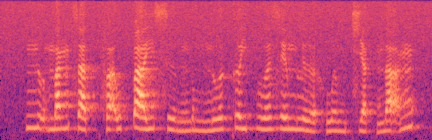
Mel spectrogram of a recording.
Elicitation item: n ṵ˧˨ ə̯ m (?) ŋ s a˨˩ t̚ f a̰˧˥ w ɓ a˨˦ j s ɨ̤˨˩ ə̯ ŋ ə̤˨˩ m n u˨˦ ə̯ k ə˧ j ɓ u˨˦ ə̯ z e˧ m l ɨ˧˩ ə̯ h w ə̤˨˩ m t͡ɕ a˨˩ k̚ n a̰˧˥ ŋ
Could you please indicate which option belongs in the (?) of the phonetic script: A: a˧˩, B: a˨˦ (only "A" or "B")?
B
